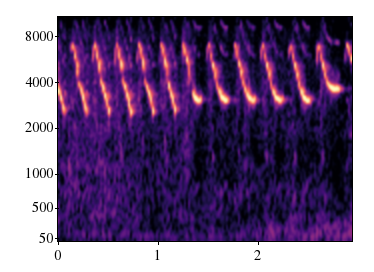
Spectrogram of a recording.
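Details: Atlantic canary song used as a training recording to get other birds singing: a steady series of clear, high whistled notes, each sliding sharply downward, repeated about four times per second with no other sounds.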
